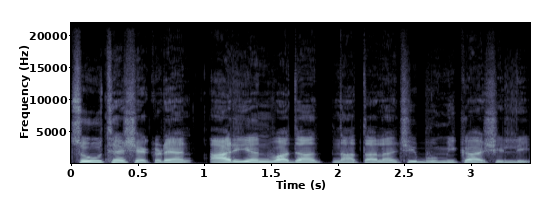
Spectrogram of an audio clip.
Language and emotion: Goan Konkani, neutral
